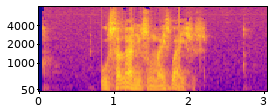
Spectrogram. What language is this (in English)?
Galician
